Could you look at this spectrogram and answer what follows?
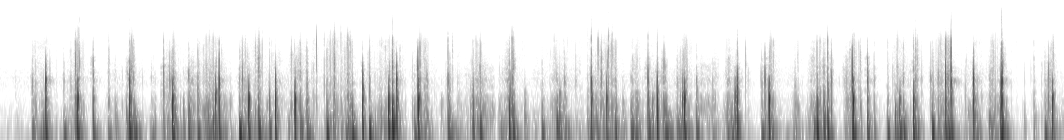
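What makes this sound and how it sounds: Fingertips and nails tap, scratch and press the small hollow hearts of a pink silicone heart ice cube mold. Around forty quick, dull, soft taps follow in a fast, uneven rhythm. Each is low and thumpy with a short papery scratch on top and almost no ring.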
